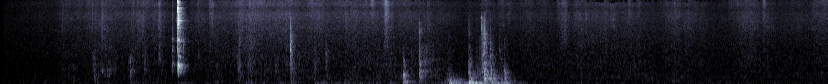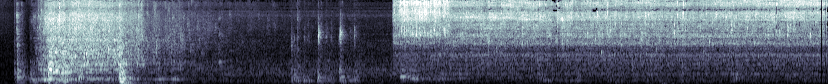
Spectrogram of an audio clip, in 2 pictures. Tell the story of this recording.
I walked to the light switch and turned it on. Then I went into the toilet and closed the door. I flushed the toilet. After that, I used the soap dispenser. Then I turned on the water and washed my hands.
